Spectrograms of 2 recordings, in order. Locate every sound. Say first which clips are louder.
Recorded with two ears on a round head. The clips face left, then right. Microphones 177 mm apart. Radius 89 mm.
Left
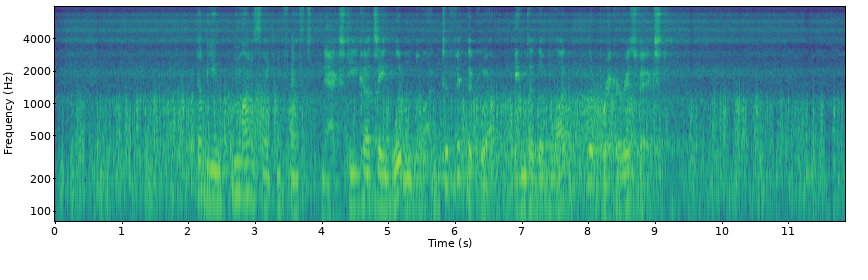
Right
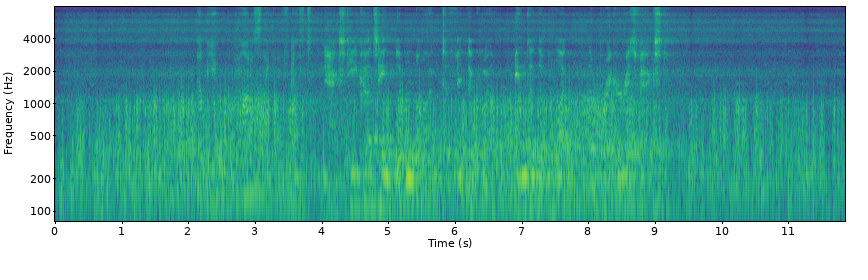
2.1 s a man speaking: left 4 dB; 35° left (ahead or behind), 0.7 m
4.0 s a man speaking: left 6 dB; 35° left (ahead or behind), 1.3 m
